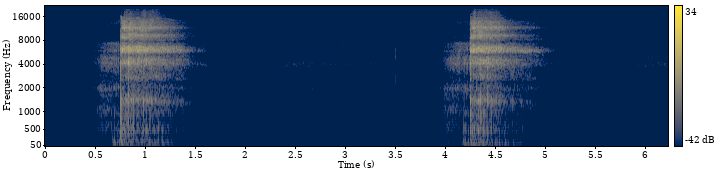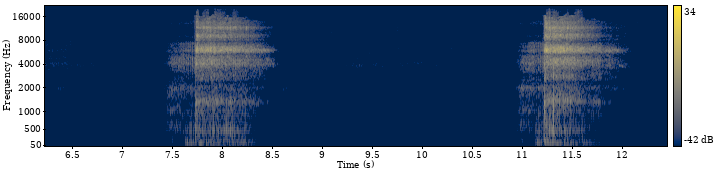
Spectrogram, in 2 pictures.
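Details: Gentle, rhythmic human snoring in a 15-minute relaxation ambience loop: rough inhaled snores about every 3.5 seconds, roughly 17 breaths a minute, with soft exhales between; steady sleep snoring.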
